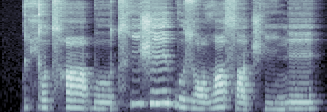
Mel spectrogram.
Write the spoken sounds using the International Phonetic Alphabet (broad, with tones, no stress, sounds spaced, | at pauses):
ç ɔ˨ t͡sʰ ɑː˨ ɓ oː˨ t͡sʰ i˦ ʃ eː˦ b o˨ z oː˨ ðˤ e˦ sˤ i˨ t͡ʃʰ iː˨ ŋ eː˦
